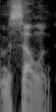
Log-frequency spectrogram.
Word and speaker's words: Miscellen: I'm first on this block with a band, and they are from Washington, D.C., called Miscellen, M-I-S-C-E-L-L-E-N. I always think of it when I read it, and I think my brain thinks mescaline, but it's not how it's spelled. It's like Miscellen.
